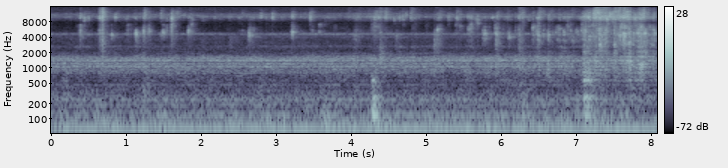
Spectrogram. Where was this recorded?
in a kitchen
